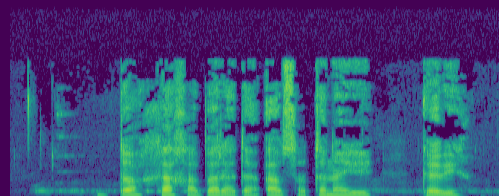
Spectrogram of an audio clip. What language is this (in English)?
Pashto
